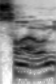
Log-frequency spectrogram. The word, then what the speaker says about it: Sloan: people call me SL04 and I'm like, it's Sloan. You have to pronounce the 04.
